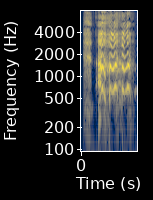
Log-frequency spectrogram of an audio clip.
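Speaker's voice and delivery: high crying sound; girl sobbing harder. A narrator's reading. Girl sobbing in the engine cab. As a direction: cry harder. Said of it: "Roberta cried harder".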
